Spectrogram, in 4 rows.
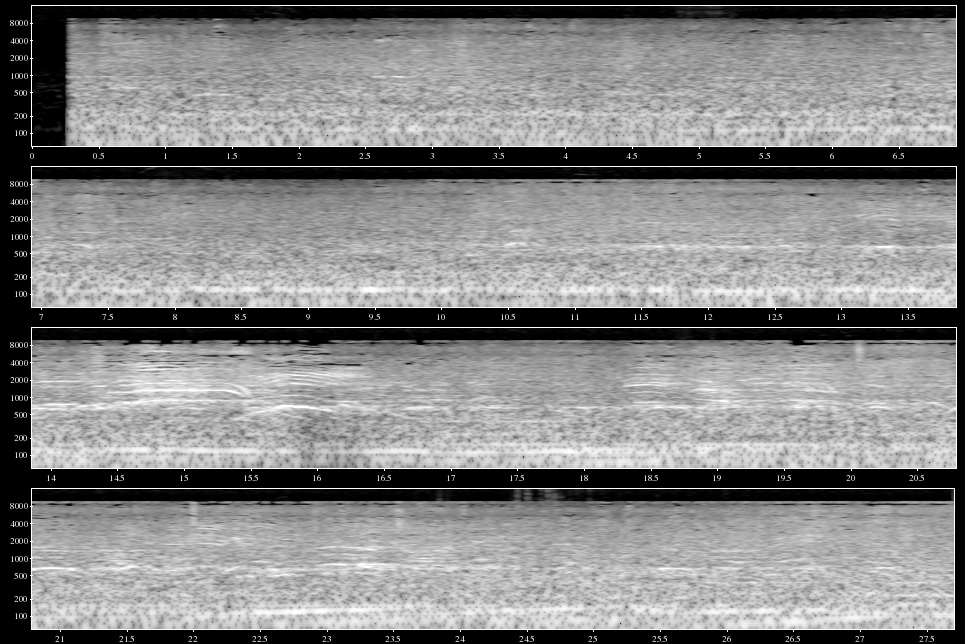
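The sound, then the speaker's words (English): A crowd in New York cheers and claps steadily for a passing motorcade, heard from about 30 feet away, a dense roar of voices and applause, with a brief burst of louder, higher shouts and whistles where about half a dozen people chant 'New York hates you', under a constant engine rumble. “Same motorcade, but when you're looking at it in reverse, you hear people cheering for him, you hear the crowd applaud, and only at one very little tight segment do you have about a half a dozen people chanting, New York hates you.”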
